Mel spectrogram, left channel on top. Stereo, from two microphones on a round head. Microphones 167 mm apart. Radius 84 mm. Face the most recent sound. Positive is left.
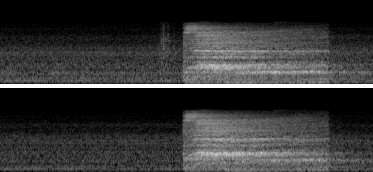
turn(degrees=-30)  # may be behind; listen again after turning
